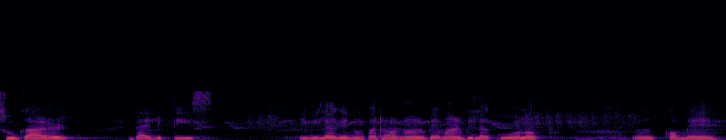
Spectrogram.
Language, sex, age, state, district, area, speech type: Assamese, female, 18-30, Assam, Dibrugarh, rural, spontaneous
